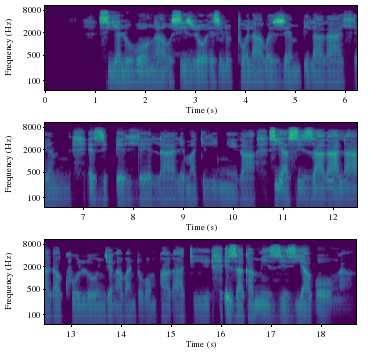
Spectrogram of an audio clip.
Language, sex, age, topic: North Ndebele, male, 18-24, health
